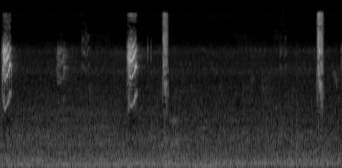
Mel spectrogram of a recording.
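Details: A female yellow-bellied seedeater calling to stimulate males. Sharp, high chips with a downward flick are widely spaced, with thin burst-like notes and soft buzzes between them over low background hiss.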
